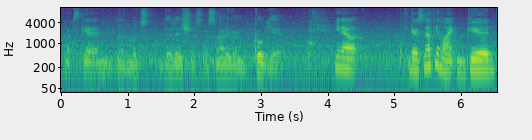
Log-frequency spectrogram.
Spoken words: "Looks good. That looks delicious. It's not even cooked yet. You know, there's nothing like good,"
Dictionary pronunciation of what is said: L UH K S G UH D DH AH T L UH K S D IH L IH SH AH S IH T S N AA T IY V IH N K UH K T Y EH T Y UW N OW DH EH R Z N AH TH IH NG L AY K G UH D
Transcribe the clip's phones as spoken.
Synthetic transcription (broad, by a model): L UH K S G UH D DH AH T L UH K S D IH L IH SH AH S IH T S N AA T IY V IH N K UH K Y EH T Y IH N OW DH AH R Z N AH TH IH NG L AY K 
